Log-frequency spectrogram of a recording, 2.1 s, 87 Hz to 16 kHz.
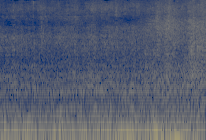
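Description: Steady low rumble inside the cab of a 2018 Ford F-150 with the 3.5-liter EcoBoost V6, cruising at highway speed near 2,000 rpm while towing a dump trailer. Tyre noise from the rain-soaked road rides over it.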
